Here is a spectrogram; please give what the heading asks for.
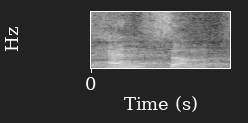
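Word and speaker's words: handsome: जब भी वहाँ एक डी आ जाता है तो ये साइलेंट रहता है, this is नॉट हैंडसम, this is हैंडसम।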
